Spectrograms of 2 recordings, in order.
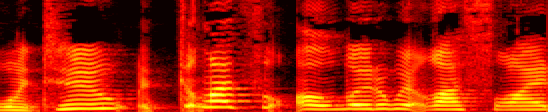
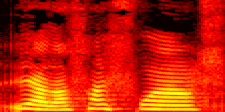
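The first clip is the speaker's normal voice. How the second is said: ordinary talk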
